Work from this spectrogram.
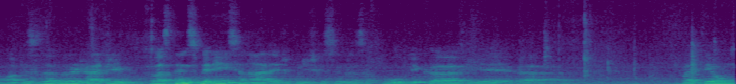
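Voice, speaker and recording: A man's voice: medium pitch, mellow. A man moderating an academic panel, introducing the speakers with hesitant fillers and self-corrections. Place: university auditorium. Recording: echoey lecture hall from far off, noisy.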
